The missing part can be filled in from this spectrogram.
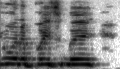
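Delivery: improbable, very high roar in British accent.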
